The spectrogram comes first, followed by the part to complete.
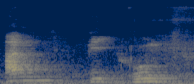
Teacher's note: Nun mati itu dibalikkan menjadi mim mati. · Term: iqlab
